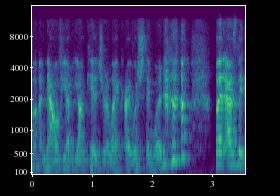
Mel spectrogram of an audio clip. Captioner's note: laughs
